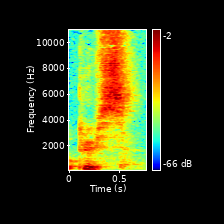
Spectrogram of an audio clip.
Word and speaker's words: plus: for some of you which is blue or puse with a blues in certain situations so this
